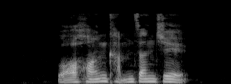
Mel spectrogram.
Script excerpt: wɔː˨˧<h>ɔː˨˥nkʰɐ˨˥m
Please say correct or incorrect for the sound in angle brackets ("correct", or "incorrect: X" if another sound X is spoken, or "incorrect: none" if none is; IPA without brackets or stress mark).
correct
